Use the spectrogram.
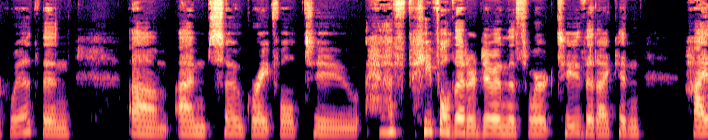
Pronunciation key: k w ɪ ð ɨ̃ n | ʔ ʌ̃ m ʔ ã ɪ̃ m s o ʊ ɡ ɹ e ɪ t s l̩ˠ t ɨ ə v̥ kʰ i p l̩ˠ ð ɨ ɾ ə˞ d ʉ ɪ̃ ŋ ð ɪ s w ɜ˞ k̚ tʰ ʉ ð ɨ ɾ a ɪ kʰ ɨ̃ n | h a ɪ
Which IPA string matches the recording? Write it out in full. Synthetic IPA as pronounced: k w ɪ ð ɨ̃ n | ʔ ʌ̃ m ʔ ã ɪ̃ m s o ʊ ɡ ɹ e ɪ t f l̩ˠ tʰ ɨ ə v̥ pʰ i p l̩ˠ ð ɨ ɾ ə˞ d ʉ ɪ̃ ŋ ð ɪ s w ɜ˞ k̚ tʰ ʉ ð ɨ ɾ a ɪ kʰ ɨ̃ n | h a ɪ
